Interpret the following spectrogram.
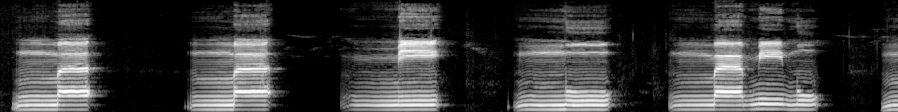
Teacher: মিমের মাখরাজ হলো দুই ঠোঁটের শুকনো জায়গা থেকে মিম উচ্চারিত হয়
